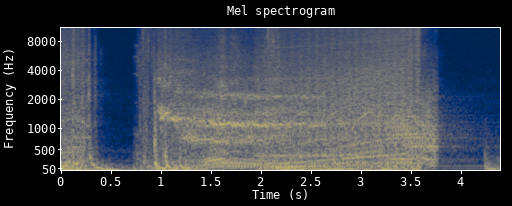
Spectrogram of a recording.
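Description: Trailer sound effects: a loud skidding screech with gliding pitches, after a brief dip about half a second in, cutting off suddenly near the end.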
